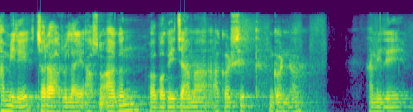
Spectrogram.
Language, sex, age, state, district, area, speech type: Nepali, male, 30-45, West Bengal, Darjeeling, rural, spontaneous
